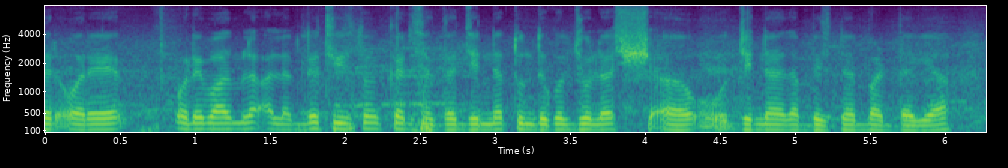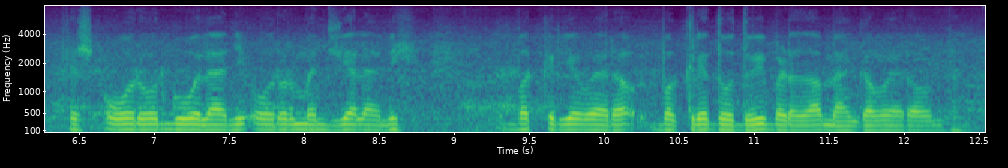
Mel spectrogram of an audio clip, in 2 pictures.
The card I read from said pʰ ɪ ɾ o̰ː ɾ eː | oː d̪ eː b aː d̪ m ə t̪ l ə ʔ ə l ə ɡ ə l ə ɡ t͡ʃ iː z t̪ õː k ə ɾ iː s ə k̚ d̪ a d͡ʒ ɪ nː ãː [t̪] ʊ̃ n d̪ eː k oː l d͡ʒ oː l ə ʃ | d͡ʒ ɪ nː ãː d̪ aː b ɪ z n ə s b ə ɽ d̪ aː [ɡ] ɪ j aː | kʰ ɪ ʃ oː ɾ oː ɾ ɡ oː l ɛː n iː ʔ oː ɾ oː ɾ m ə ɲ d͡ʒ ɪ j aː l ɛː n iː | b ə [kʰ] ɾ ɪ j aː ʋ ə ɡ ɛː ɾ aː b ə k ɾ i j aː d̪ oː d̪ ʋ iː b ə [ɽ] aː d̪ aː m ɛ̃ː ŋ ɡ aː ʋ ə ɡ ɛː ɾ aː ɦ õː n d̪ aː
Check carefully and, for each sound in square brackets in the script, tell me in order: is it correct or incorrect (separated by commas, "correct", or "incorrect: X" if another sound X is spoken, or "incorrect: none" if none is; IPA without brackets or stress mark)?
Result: correct, correct, incorrect: k, correct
